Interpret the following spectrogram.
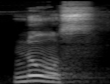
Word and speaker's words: knows: नोस, नोस मतलब होता है जानना। यहाँ पे KNOWS जो नोस है उसमें K साइलेंट है, तो इस नोस का मतलब होता है जानना।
